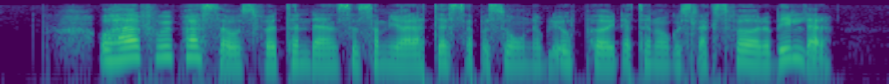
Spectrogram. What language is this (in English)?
Swedish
